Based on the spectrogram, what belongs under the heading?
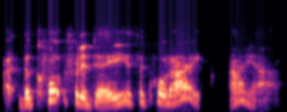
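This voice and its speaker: A woman in her fifties hosting a motivational podcast, speaking deliberately and repeating key phrases to encourage listeners. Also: medium pitch, big pitch swings, vocal fry, husky, highs cut off. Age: 50s. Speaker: podcast host.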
